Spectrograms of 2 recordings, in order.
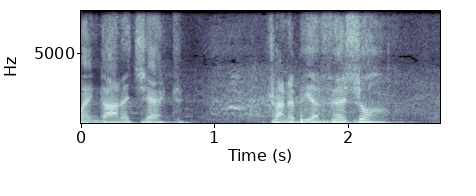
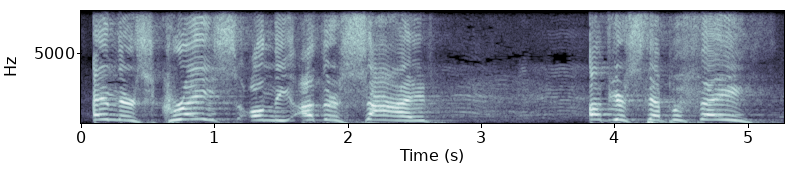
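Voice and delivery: full-force preaching; 10 semitones higher than usual. Acted. Preacher shouting to the church, full force. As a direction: drive it home to the congregation.

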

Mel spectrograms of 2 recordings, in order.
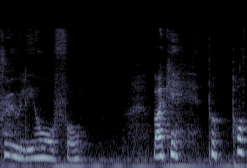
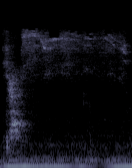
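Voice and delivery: excited whisper; 12 dB quieter than usual. A narrator's reading. Rat hits the ramp.

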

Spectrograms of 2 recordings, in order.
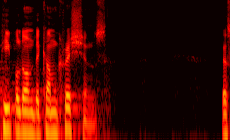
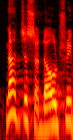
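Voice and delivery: ordinary delivery

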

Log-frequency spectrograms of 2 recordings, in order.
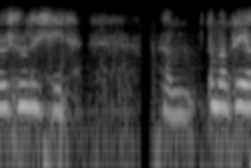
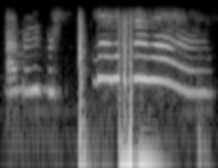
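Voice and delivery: excited sing-song; 10 semitones higher, 14 dB louder than usual. Real, not acted. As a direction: belt out the name of the pizza place. Pizza has arrived.

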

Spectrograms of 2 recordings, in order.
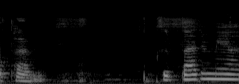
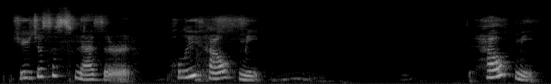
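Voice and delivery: higher-pitched, urgent cry for help; gritado; 6 semitones higher, faster than usual. Acted. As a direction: call out, pitched high, pleading for help. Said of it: "so he shouted".

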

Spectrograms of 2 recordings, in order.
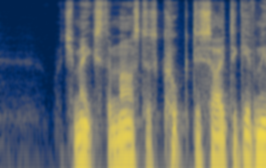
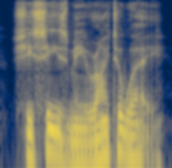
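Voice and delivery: ordinary delivery

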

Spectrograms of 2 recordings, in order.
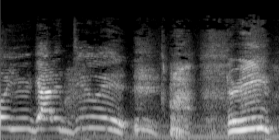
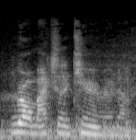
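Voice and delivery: ordinary talk

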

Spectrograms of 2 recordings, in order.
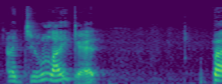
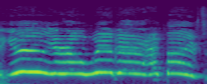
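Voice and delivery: high, loud cheer; excited praise; 9 dB louder than usual. Real, not acted. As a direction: cheer her on big. Cheering daughter after right guess.

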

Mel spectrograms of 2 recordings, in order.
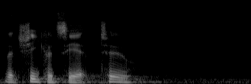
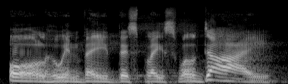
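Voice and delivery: slow, much louder ancient roar; guttural shout; 3 semitones higher, 10 dB louder, slower than usual. A narrator's reading. Indigo man shouting at the intruders, slow guttural roar. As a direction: bellow the threat like a war cry. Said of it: "he shouted in his guttural speech".

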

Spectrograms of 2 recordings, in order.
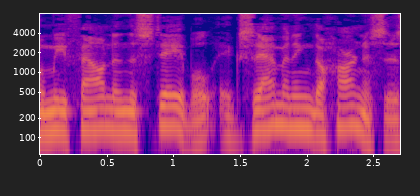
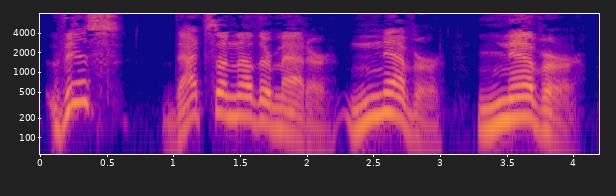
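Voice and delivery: high, loud indignant refusal; shocked, raised-voice protest; adamant refusal; 7 semitones higher, 6 dB louder than usual. A narrator's reading. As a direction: refuse outright, startled and emphatic. D'Artagnan refuses to stake diamond.

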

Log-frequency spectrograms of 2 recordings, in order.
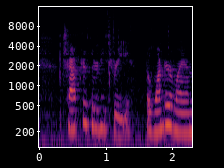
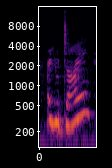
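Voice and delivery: high, louder urgent question; alarmed question; 6 semitones higher, 5 dB louder than usual. A narrator's reading. Quincy running to the screamer's side, alarmed question. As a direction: ask it in rising alarm. Alarmed helper runs over.

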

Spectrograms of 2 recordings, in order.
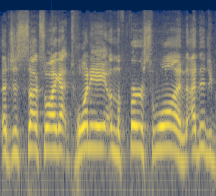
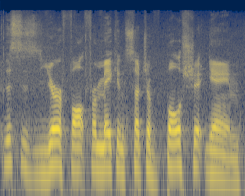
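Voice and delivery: ordinary talk, nothing marked

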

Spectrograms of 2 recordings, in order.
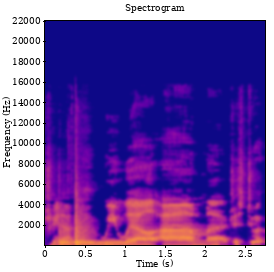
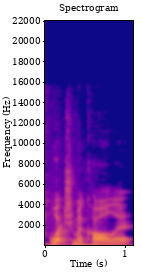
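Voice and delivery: ordinary talk

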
